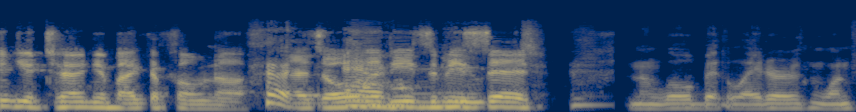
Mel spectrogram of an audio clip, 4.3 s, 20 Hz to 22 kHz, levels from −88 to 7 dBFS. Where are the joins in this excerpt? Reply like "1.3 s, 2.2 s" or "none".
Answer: 1.2 s, 3.1 s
